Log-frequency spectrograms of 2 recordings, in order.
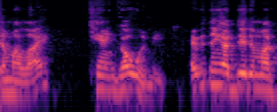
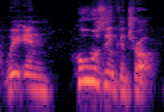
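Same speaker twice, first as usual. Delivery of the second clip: normal talking voice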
